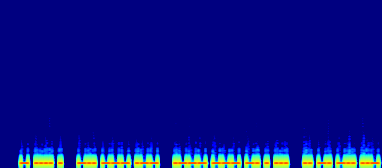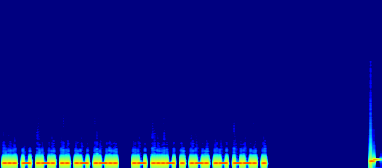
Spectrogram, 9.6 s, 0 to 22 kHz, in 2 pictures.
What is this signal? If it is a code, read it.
Morse code, heard as a keyed tone, about 40 wpm, 700 Hz. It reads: THE DOW JONES INDUSTRIAL AVERAGE
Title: Sets of 5 Words 40wpm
